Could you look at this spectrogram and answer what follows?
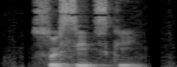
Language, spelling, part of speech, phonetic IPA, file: Ukrainian, сусідський, adjective, [sʊˈsʲid͡zʲsʲkei̯], LL-Q8798 (ukr)-сусідський.wav
- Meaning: 1. neighbor (attributive) 2. neighbour's, neighbours'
